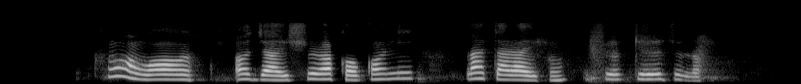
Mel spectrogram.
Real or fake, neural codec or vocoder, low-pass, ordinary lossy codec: fake; codec, 24 kHz, 0.9 kbps, DualCodec; 7.2 kHz; none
